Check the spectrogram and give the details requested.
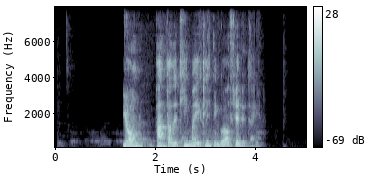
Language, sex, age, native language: Icelandic, male, 30-39, Icelandic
